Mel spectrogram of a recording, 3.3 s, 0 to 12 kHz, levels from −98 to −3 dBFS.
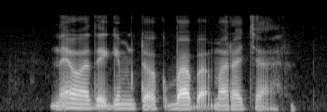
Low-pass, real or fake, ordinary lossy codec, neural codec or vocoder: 7.2 kHz; real; none; none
